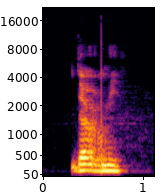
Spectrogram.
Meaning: past participle of dormir
- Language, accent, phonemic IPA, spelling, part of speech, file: French, Canada, /dɔʁ.mi/, dormi, verb, LL-Q150 (fra)-dormi.wav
